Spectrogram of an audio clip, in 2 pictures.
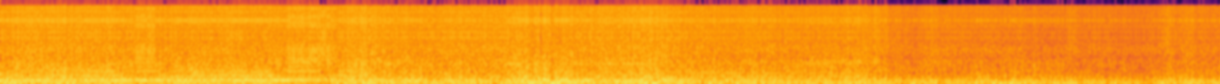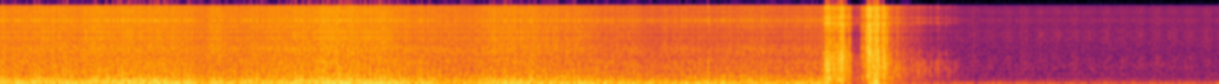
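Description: Airflow rushing over a wing-mounted camera on an electric RC plane in flight. The electric motor and propeller whine is heard for the first few seconds and again briefly about ten seconds in, and the rushing slowly eases as the plane comes down. Near the end a loud knock marks the touchdown, with the plane catching in a hole in the field, and then the sound drops away.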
